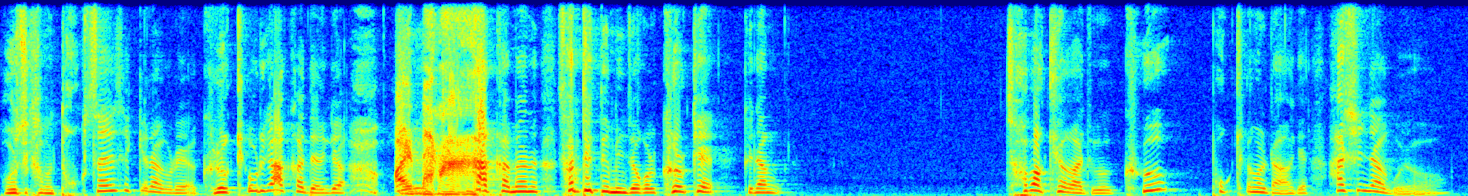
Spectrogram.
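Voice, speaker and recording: Fervent woman pastor, lively high voice. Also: normal speed. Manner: fervent, swings between loud cries and hushed asides. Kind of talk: impassioned Friday night sermon. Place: church.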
